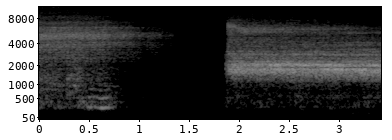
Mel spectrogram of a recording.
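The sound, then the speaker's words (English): Deep breaths drawn during a bodyweight exercise routine: two long, airy, hissing breaths separated by a brief pause of near silence, the second slightly louder and steadier than the first. “Let's go three big inhales here.”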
